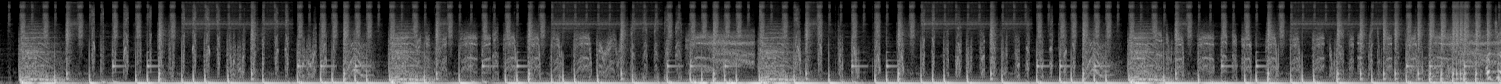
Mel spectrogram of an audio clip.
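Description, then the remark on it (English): Rapid turntable scratching cuts back and forth over a loud, steady beat with heavy bass, the choppy record scratches repeating rhythmically throughout with no voices. “Turntables, records we are abusing, rolling with the sound of the kick drum.”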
